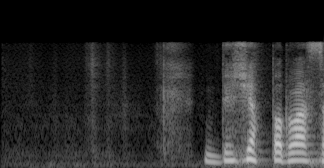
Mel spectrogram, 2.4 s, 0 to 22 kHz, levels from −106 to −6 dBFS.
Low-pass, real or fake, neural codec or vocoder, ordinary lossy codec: none; fake; codec, 16 kHz, 0.5 kbps, FunCodec, trained on Chinese and English, 25 frames a second; none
